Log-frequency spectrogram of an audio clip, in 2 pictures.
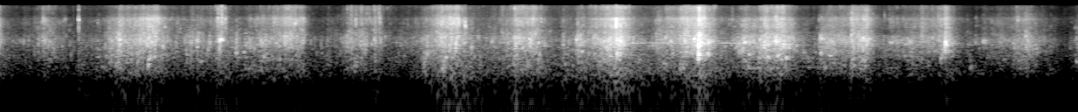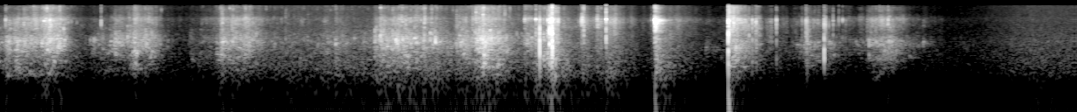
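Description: Footsteps wading through shallow floodwater, splashing and sloshing with each stride, with a few sharp knocks toward the end before the splashing stops.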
